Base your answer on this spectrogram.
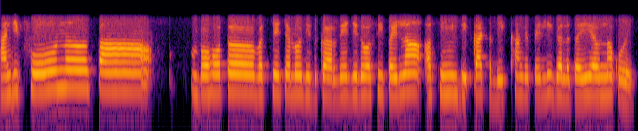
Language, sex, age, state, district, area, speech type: Punjabi, female, 30-45, Punjab, Moga, rural, conversation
